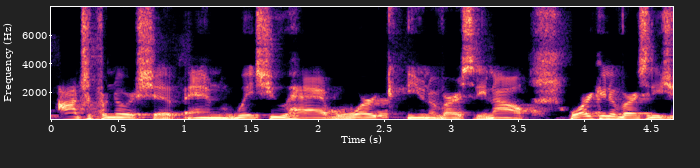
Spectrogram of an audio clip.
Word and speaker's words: Werk: jalil thurman corey before we get started into work universe and everything you got going on i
